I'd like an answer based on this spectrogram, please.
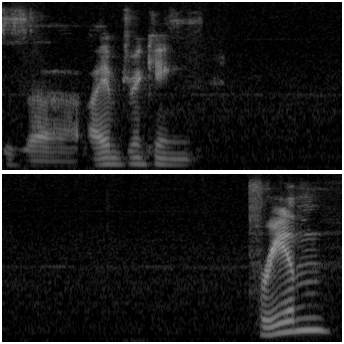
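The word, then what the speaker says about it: Pfriem: uh i am drinking prim i don't know how to pronounce it p f r i okay one of those two letters is silent okay yeah i'm pretty sure it's the p is it good yes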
